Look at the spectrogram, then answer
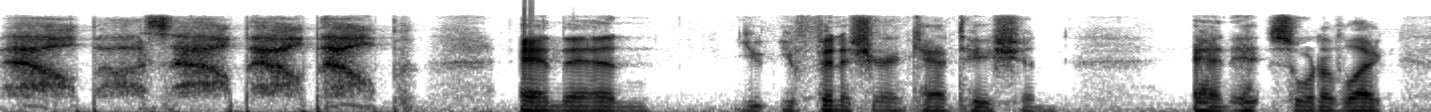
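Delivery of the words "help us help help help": ghostly whispered pleas, slow and drawn-out. Describing the incantation, the speaker voices the others calling for help: whispering. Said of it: "they're just sort of whispering".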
